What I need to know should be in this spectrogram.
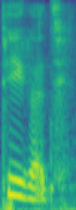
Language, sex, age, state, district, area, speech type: Bengali, female, 30-45, West Bengal, Birbhum, urban, spontaneous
